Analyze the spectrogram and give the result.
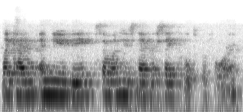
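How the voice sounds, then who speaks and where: Woman, casual interviewer, slightly high pitch, heavy room echo, dull lo-fi sound. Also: monotone, moderate pace. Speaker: interviewer, host. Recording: echoey room, dull audio, noisy background.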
